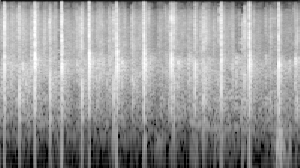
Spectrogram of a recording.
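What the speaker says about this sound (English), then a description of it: "So please join me in a round of applause for all our speakers and moderators." An audience at a policy dialogue on Taiwan applauds its speakers and moderators, a steady patter of many hands clapping close by for the full stretch with no voices over it.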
